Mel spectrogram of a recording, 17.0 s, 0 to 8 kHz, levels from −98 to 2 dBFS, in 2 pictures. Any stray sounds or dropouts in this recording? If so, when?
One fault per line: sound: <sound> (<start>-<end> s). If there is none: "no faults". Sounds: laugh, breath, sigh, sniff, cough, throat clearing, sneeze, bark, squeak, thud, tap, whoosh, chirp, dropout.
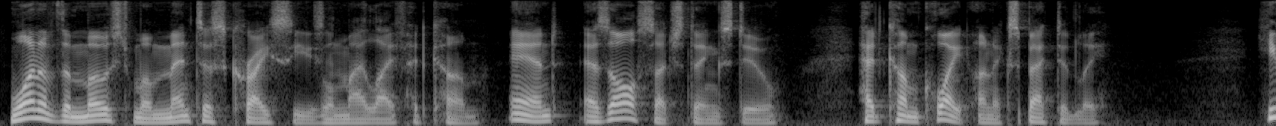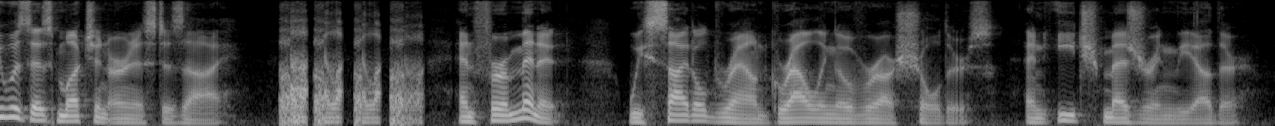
sound: laugh (10.4-11.3 s)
